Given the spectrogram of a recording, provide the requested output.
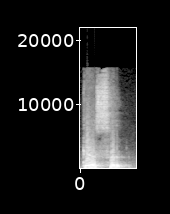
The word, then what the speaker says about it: castle: Okay, we pronounce it like कैसल।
